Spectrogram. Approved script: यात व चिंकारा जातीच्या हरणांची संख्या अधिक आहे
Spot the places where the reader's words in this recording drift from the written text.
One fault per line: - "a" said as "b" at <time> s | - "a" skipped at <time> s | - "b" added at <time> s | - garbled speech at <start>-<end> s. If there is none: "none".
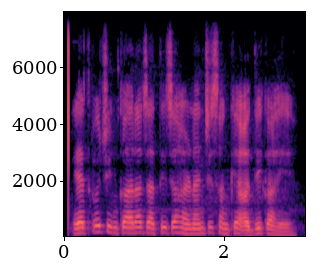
none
